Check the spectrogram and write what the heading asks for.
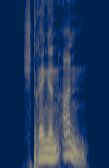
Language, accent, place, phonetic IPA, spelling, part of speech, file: German, Germany, Berlin, [ˌʃtʁɛŋən ˈan], strengen an, verb, De-strengen an.ogg
- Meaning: inflection of anstrengen: 1. first/third-person plural present 2. first/third-person plural subjunctive I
